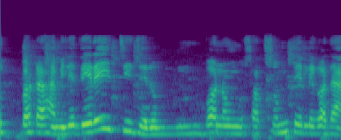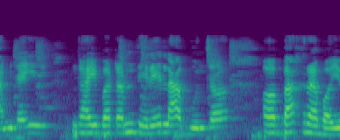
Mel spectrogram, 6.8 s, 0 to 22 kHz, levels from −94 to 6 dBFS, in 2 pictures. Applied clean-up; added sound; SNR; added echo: classical method log-MMSE.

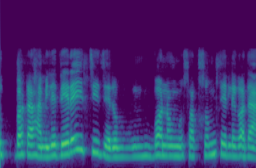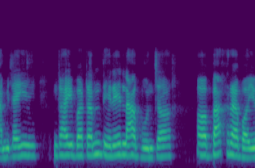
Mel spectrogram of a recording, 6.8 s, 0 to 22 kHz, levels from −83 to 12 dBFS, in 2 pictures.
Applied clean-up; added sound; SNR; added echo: neural mask model DeepFilterNet 3.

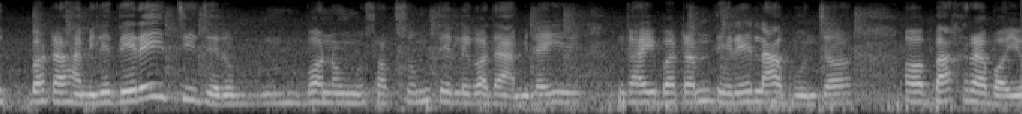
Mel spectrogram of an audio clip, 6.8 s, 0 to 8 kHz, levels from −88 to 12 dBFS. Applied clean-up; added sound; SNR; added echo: none; Electric guitar; 20 dB; none.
